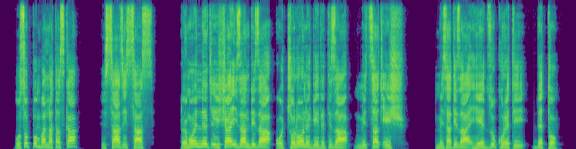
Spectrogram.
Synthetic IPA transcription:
ʔʊsʊpːʊnbɐlːɐt̪ɐskɐ | ʔɪsːaːs̬ɪsːaːs | ɗɛmɔjnːɛt͡ʃʼiːʃːɐjɪzɐnd̪ɪzɐɔt͡ʃːɔlo̞ːnɛɡe̞ːt̪ɛt̪ːɪzɐmɪt͡sːɐt͡ʃʼiːʃ | mɪs̬ɐt̪ɪzɐhe̞ːd͡zːʊkʊɾɛt̪ɪd̪ɛt̪ːɔ

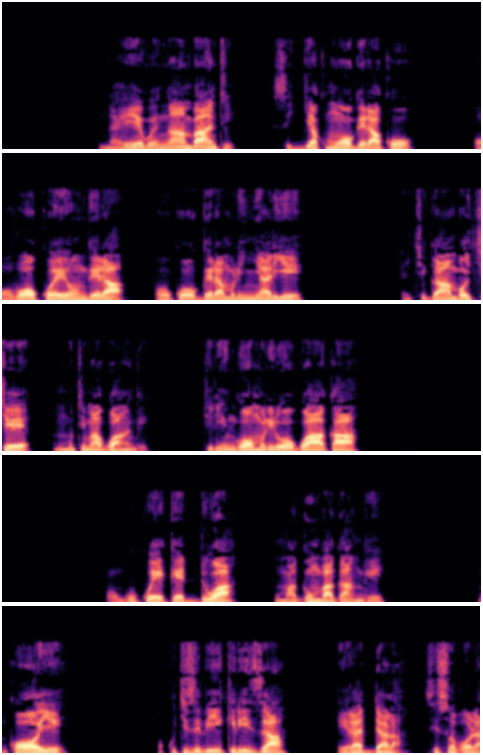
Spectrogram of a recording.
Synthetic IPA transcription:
na̰je̞βwe̞ŋːaːmbaːnti | siɟːakumwo̞ːɡe̞ɾako̞ː | βo̞ːkwe̞ːjo̞ŋɡe̞ɾa | oko̞ːɡe̞ɾamuliɲːalje̞ | ciɡaːmbo̞ce̞ | mumutimaɡwaːŋɡe̞̰ | ciɾiŋɡo̞ːmuliɾo̞ːɡwaːka | oɡukwe̞ːke̞dːwa | mumaɡuːmbaɡaːŋɡe̞ | ŋko̞ːje̞ | o̞kuciziβikiɾiza | eɾadːala̰ | siso̞βo̞la̰

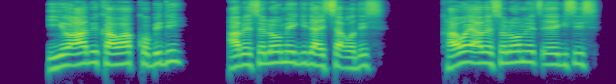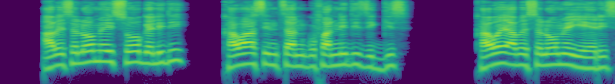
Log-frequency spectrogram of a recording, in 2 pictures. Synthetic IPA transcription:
ʔɪjoaːbɪkɐwaːkːɔbɪd̪ɪ | ʔɐbɛsɛlo̞ːmɛjɡɪd̪ɐjsːɐɔd̪ɪs | kɐwɔjɐβɛsɔlo̞ːmɛt͡sʼe̞ːɡɪsis | ʔɐbɛsɛlo̞ːmɛjso̞ːɡɛlɪd̪ɪ | kɐwaːsɪnt͡sːɐnɡʊfɐnːɪd̪ɪzɪɡːɪs | kɐwɔjɐbɛsɔlo̞ːmɛjeːɾɪs

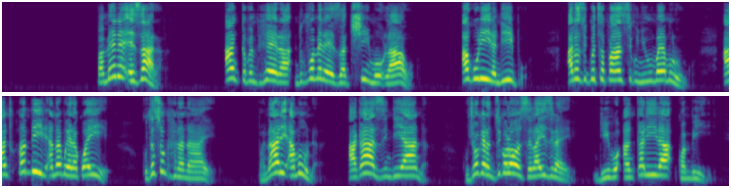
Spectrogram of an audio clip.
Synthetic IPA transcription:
pamɛnɛʔɛzaɾa̰ | aŋkapɛmpʰɛɾandikupɔmɛɾɛzat͡ʃʰimɔlaːwɔ̰ | ak̬uliɾandipɔ | ataziɡwɛt͡sʰapansikuɲumbajamulṵːŋɡu | antʰu̥ambiɾiʔanaɓwɛɾakwaijɛ̰ | kud͡zasɔŋkʰananaːjɛ̰ | panaliʔamuna | akazindiaːna̰ | kut͡ʃɔkɛɾand͡zikɔlɔnsɛlais̬ɾaɛ̰li | ndipɔʔaŋkaliɾakwambiːɾi

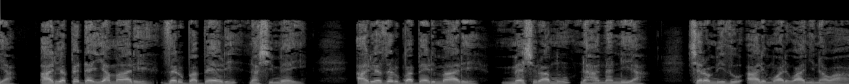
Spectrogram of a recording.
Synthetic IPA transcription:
a | aɾiɔpɛdaiamaɾezɛɾubabɛɾinaʃimɛi | aɾiɔzɛɾubabɛɾimaɾe | mɛʃuɾamunaɦanania | ʃɛɾɔmiðuʔaɾemwaɾewaɲinawa

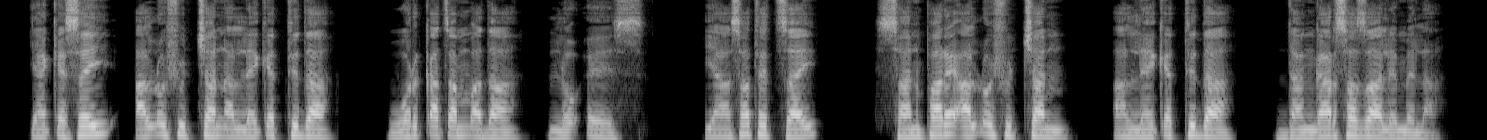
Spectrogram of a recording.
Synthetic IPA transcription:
ʔjɐkʼɛsɛjɐlʔɔʃʊt͡ʃːɐnɐlːeːkʼɛt̪ːɪd̪ɐ | wɔɾkʼːɐt͡sʼɐmːɐd̪ɐ | lɔʔe̞ːs | jaːsɐt̪ɛt͡sːɐj | sɐnpɐɾɛɐlʔɔʃʊt͡ʃːɐn | ɐlːeːkʼɛt̪ːɪd̪ɐ | d̪ɐŋɡɐɾsɐzaːlɛmɛlɐ̰

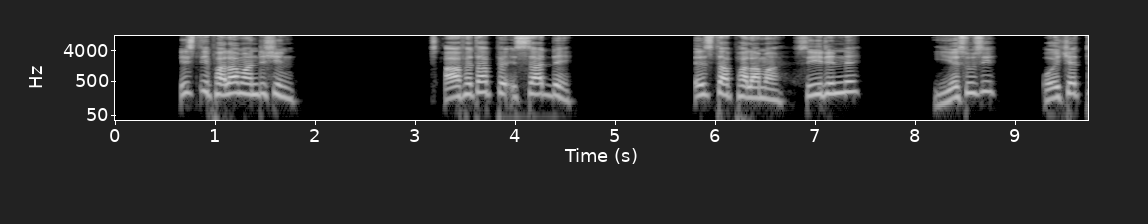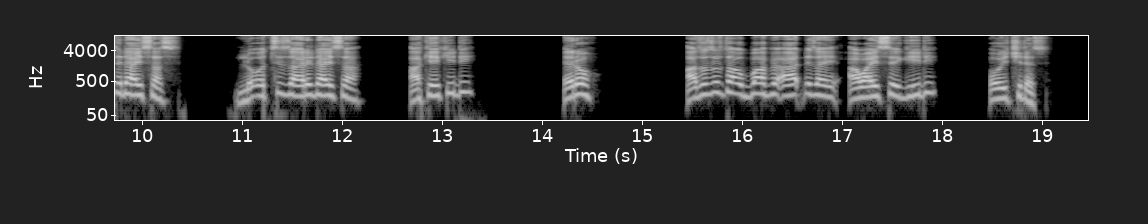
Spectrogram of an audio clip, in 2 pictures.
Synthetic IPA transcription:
ʔɪst̪ːɪpɐlɐmɐnd̪ɪʃɪn | t͡sʼaːfɛt̪ɐpːɛʔɪsːad̪ːɛ | ɪst̪ːɐpɐlɐmɐsiːd̪ɪnːɛ | jɛsuːs̬ɪ | ʔɔjt͡ʃːɛt̪ːɪd̪ɐjsːɐs | lɔʔɔt͡sːɪzaːɾɪd̪ɐjsːɐ | ʔɐke̞ːkɪd̪ɪ | ɛɾɔ | ʔɐzɐzɔt̪ɐʊbːaːpːɛaːɗːɪzɐjɐwɐjsːɛɡiːd̪ɪ | ɔjt͡ʃːɪd̪ɛs

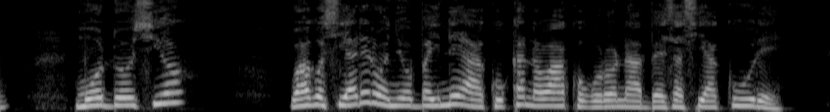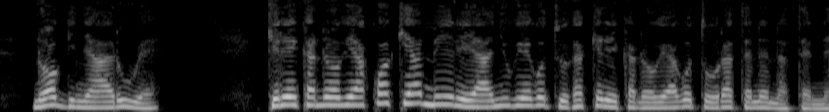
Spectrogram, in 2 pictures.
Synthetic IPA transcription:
moːdoːɕiɔ | waɣoɕiaɾeɾwaɲoːmbainejakukanawakoɣoɾɔnabɛɕ̬aɕiakuɾe | nɔɡiɲaːɾuɛ | keɾekaneɾɔɣeakwakeameːɾejaɲuɣeɣotwekakeɾekaneɾɔɣeaɣotoːɾatɛnɛnatɛnɛ

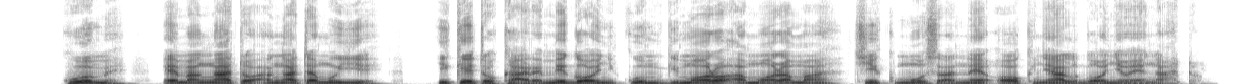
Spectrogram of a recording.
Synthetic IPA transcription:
kwome | ɛmaŋatɔʔa̰ŋatamojḛ | iketokaɾɛmɪɡɔɲkwomɡɪmɔɾɔʔamɔɾamat͡ʃɪkmʊsa̰nɛʔɔkɲalɡɔɲɔɛŋa̰tɔ̥

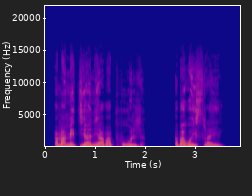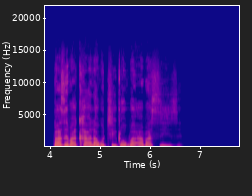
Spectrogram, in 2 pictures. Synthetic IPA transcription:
amamid̥ʱijaniaβapʰund͡ɮʱaː | βaɣoisrajeli | βazɛβakʰalaɣutʰiǁoɣuβaːβasiːzɛ

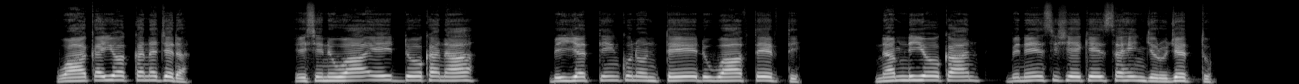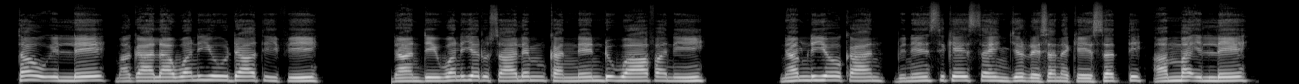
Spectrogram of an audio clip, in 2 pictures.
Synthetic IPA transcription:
waːkʼɐjːɔɐkːɐnɐd͡ʒɛᶑ̪ɐ | ʔɪsɪnwaːʔeːɪd̪ːo̞ːkɐnaː | bɪjːɐt̪ːiːŋkʊnhɔnt̪e̞ːd̪ʊwːaːft̪eːɾt̪ɪ | nɐmnɪjo̞ːkaːn | bɪne̞ːnsɪʃ̬e̞ːke̞ːsːɐhɪnd͡ʒɪɾʊd͡ʒɛt̪ːʊ | t̪ɐʔʊɪlːe̞ːmɐɡaːlaːwːɐnjɪhʊd̪aːt̪iːfɪ | d̪aːnd̪iːwːɐnjɛɾʊsaːlɛmkɐnːe̞ːnd̪ʊwːaːfɐniː | nɐmnɪjo̞ːkaːnbɪne̞ːnsɪke̞ːsːɐhɪnd͡ʒɪrːɛs̬ɐnɐke̞ːsːɐt̪ːɪʔɐmːɐɪlːe̞ː

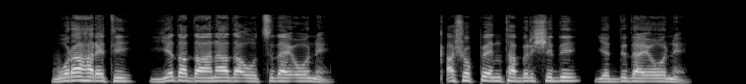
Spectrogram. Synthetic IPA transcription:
wɔɾɐɦɐɾɛt̪ɪjɛd̪ɐd̪aːnaːd̪ɐo̞ːt͡sːɪd̪ɐjo̞ːnḛː | kʼɐʃɔpːɛɪnt̪ːɐbɪɾʃɪd̪ɪjɛd̪ːɪd̪ɐjo̞ːnḛː

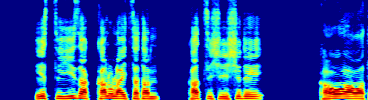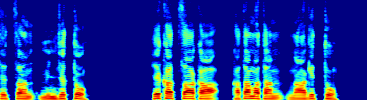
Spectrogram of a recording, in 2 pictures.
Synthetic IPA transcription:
ʔɪst̪ːɪjɪzɐkːɐlʊlɐjt͡sːɐt̪ɐn | kɐt͡sːɪʃiːʃːɪd̪ɪ | kɐwɔaːwɐt̪ɛt͡sːanmɪnd͡ʒɛt̪ːo | hɛkɐt͡sːaːkɐ | kɐt̪ɐmɐt̪ɐnːaːɡɛt̪ːo

